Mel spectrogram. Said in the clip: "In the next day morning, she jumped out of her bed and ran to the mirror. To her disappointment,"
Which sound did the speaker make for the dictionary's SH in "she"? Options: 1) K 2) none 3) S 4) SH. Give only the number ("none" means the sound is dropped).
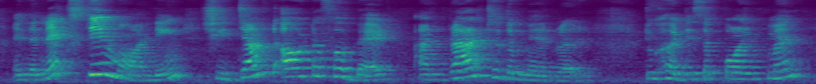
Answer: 4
